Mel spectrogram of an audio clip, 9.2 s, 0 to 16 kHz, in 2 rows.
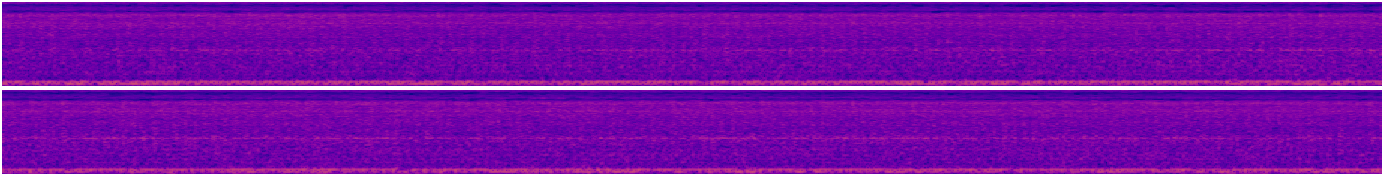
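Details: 1964 Oldsmobile F85 Cutlass, one-owner, 67,000 miles, running again after 33 years stored, restarted after a bad hose and trash-filled fuel filter: a deep, even idle with steady rumble and no knocks or misses, though it idles a little high. Muffler front is blown out.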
